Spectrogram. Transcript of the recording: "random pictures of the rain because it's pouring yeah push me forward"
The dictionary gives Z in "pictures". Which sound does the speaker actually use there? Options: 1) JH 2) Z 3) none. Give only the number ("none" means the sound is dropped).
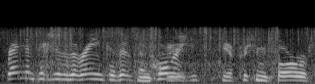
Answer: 2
